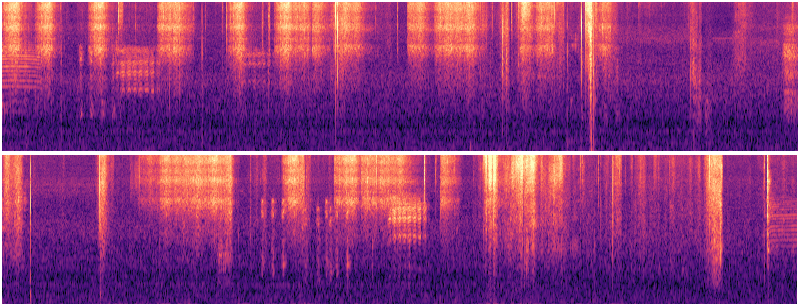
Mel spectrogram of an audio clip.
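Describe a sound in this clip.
Blocks crunch and thud as they are dug and placed.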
